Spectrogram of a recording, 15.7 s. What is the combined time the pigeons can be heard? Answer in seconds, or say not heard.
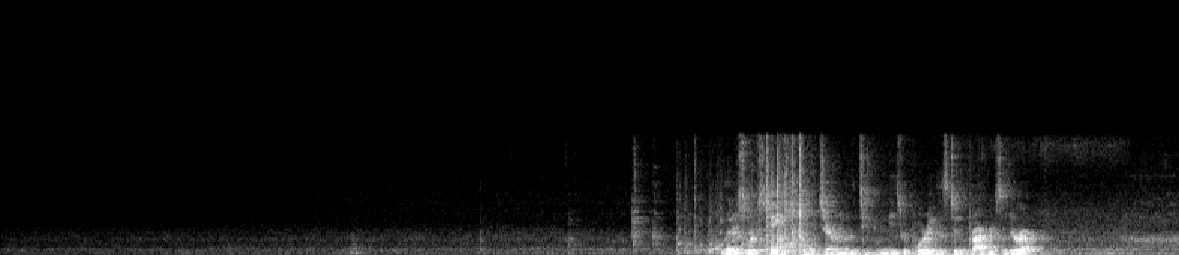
2 s.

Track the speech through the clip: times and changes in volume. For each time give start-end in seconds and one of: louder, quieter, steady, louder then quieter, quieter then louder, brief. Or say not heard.
9.4-13.7 steady.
